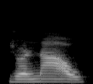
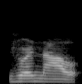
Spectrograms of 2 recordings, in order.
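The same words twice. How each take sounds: First: The final L is said as a U sound. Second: The final L is said as an L sound. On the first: "é um som de U que a gente faz no final" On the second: "a gente não faz jornal"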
